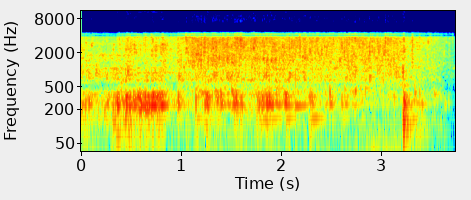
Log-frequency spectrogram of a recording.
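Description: A toilet flushes with a steady rushing, gurgling wash of water that holds fairly loud throughout, with a brief sharp clunk near the end as it starts to taper.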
